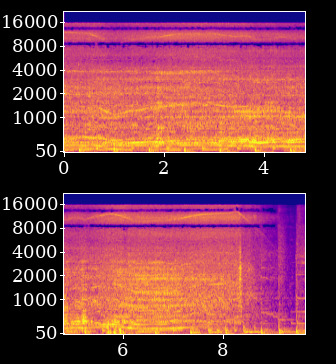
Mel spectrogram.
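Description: Corded jigsaw cutting a curve through plywood. The motor's pitch wavers as the saw is steered around the curve. The saw winds down and stops near the end.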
